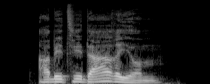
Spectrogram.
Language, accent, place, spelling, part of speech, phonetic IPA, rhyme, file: German, Germany, Berlin, Abecedarium, noun, [abet͡seˈdaːʁiʊm], -aːʁiʊm, De-Abecedarium.ogg
- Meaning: abecedarium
